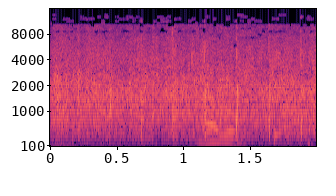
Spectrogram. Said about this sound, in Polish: I naprawdę teraz brawa dla rodziny i dla Buska.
